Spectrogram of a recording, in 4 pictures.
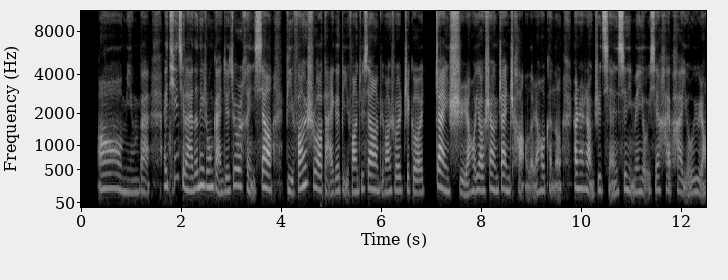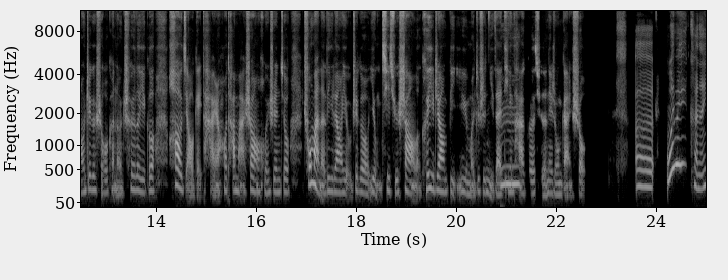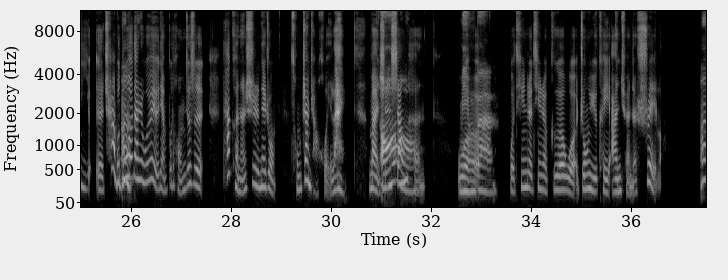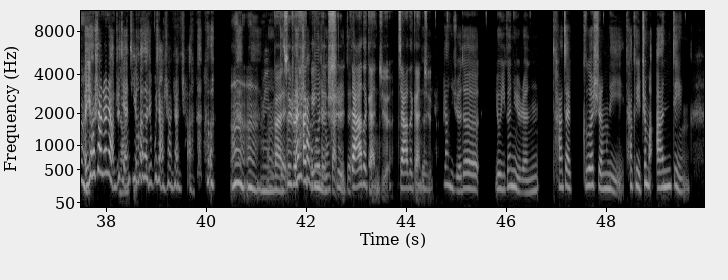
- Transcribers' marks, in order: other background noise; teeth sucking; tapping; laughing while speaking: "回来"; laughing while speaking: "要上战场之前听了它就不想上战场"; laugh
- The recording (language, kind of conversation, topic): Chinese, podcast, 你最喜欢的歌手是谁？为什么喜欢他/她？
